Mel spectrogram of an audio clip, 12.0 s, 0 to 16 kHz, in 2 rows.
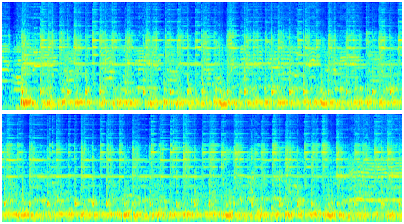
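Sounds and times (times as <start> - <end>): low drums: 0.3 - 12.0
metal pieces struck like cowbells: 0.3 - 12.0.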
